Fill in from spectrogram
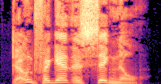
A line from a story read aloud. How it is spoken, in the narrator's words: Weymouth cried after me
